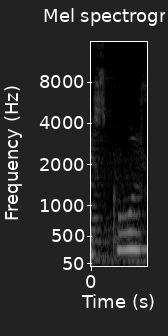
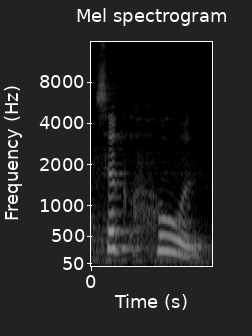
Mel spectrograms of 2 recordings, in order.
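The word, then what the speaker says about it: school: Look at this one, the word स्कूल, जो इसमें एज की को एज का कोई साउंड नहीं आ रहा। ओके, वैसे एज का साउंड होता है ना ह, तो अगर हम इसका साउंड पढ़ेंगे तो ये बन जाएगा सकहूल। ठीक है, लेकिन इस तरह नहीं होता, हमने इसको साइलेंट रखना है क्योंकि एज की कोई आवाज़ नहीं आ रही, कोई साउंड नहीं आ रहा, तो ये एच जो है इधर, ये एक साइलेंट लेटर है, तो हम इसको पढ़ेंगे स्कूल।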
